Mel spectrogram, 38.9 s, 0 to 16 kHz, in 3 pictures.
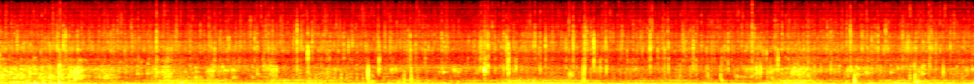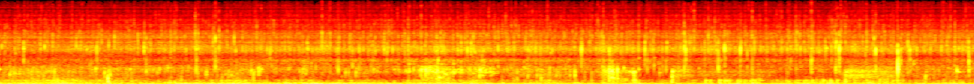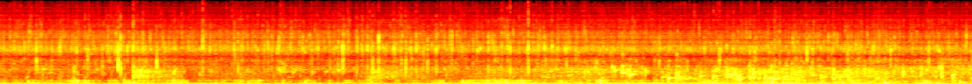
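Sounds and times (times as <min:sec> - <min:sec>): underwater sloshing and gurgling: 0:00.0 - 0:38.9.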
